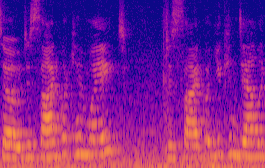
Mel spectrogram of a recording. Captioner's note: none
